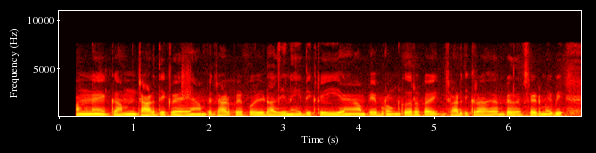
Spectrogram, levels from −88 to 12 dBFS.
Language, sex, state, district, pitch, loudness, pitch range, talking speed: Hindi, male, Jharkhand, Sahebganj, 135 Hz, -19 LUFS, 130-140 Hz, 285 wpm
